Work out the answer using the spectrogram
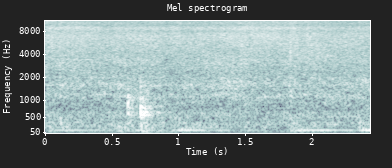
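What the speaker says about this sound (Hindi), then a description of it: "आलू को भी अच्छे तरीके से कुक करते हैं, तकरीबन 2 से 3 मिनट इसे कुक करेंगे आलू को" Potatoes sizzling in a pan, a steady close frying hiss with a brief stir or scrape near the start and no voices.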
